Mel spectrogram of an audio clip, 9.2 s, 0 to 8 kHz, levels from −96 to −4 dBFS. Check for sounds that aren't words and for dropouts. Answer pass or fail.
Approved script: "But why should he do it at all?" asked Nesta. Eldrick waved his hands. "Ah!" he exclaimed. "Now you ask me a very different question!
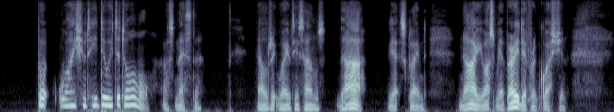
pass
